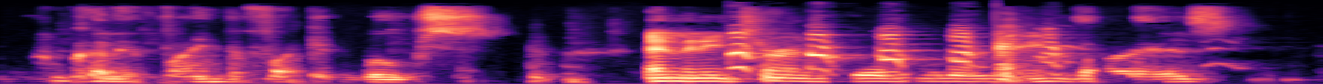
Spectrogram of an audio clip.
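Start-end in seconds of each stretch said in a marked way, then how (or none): 0.2-1.7 lowered, quiet voice, under the breath. Voicing a character who speaks only to another character: lowered voice. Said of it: "and he lowers his voice again".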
